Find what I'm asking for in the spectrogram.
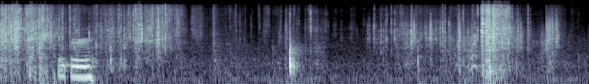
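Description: Paper crumpled and crinkled close by in several crackling bursts, with voices talking alongside.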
